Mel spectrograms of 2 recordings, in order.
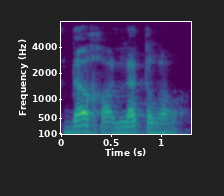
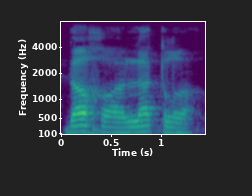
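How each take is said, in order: The two takes are said the same way.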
